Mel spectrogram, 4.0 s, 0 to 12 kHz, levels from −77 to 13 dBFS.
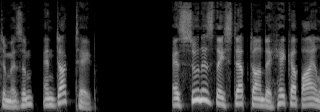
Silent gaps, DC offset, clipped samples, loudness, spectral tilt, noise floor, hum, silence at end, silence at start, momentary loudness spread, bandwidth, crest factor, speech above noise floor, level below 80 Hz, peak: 1.34-2.05 s; under 0.1%; under 0.1%; -20 LUFS; -4.5 dB/octave; under -90 dBFS; none; 0 s; 0 s; 9 LU; 12 kHz; 18 dB; over 71 dB; -64 dBFS; -4 dBFS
